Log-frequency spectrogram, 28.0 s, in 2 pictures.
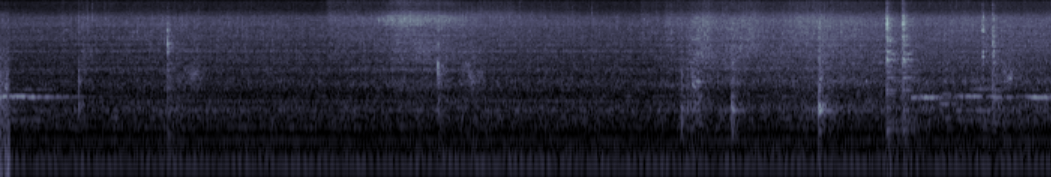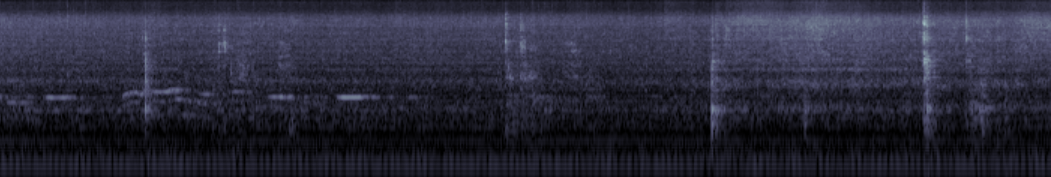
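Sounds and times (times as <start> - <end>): onions sizzling in oil: 0.0 - 28.0.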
